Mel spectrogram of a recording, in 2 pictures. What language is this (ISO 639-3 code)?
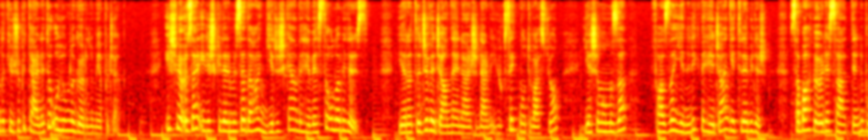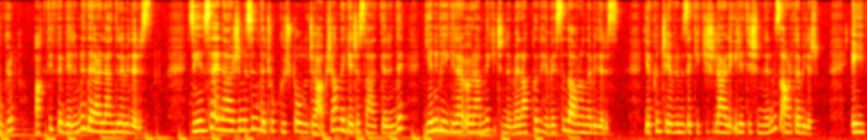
tur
